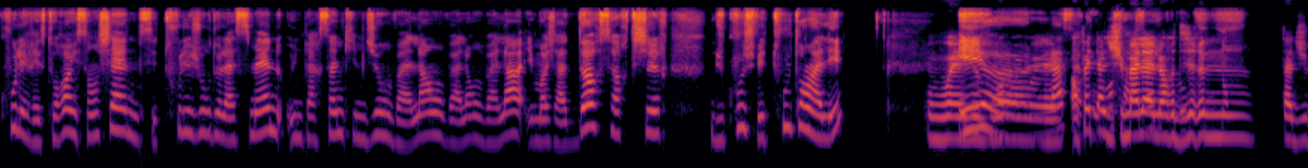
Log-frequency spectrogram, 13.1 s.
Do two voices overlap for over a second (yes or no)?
yes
